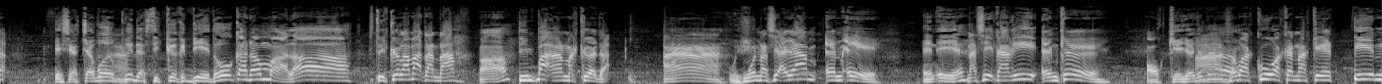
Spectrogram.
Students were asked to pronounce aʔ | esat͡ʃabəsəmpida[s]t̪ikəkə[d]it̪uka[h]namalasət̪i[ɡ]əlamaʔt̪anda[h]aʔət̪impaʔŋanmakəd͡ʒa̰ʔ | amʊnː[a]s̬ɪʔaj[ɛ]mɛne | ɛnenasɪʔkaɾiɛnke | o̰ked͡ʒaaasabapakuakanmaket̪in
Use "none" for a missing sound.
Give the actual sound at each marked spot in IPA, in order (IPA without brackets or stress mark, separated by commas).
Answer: s, d, h, k, h, a, a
